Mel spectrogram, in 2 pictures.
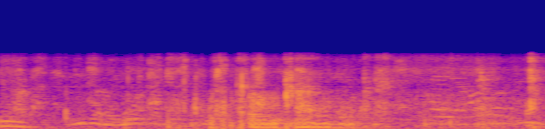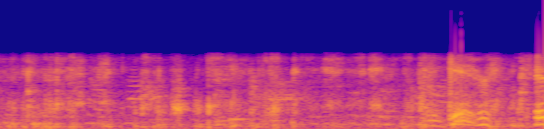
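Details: Two Boston Terriers growl low and rumbling in rough "bitey face" play, with a person's excited voice over them.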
